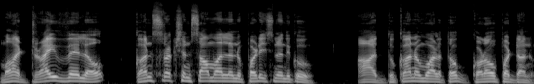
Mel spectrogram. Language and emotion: Telugu, angry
